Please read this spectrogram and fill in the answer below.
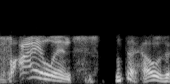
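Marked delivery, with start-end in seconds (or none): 0.0-0.8 high, toned-down, put-on raving man's scream. Retelling what a shirtless man on the train screamed: imitating a man screaming. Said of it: "then he was screaming".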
